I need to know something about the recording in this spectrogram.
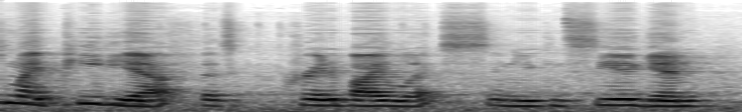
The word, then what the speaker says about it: LyX: Uh, do note that, you know, this is again pronounced as an LI KS, L I CS, uh, licks.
